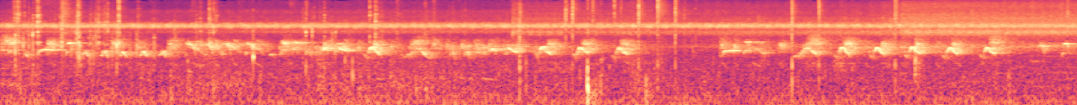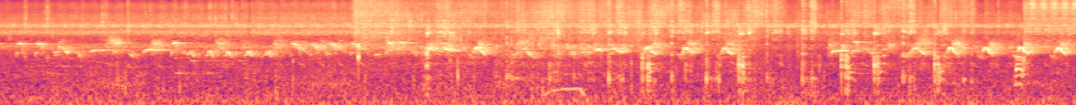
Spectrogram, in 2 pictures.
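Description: Birds chirping and chattering in quick runs of calls throughout, over a steady high-pitched insect drone. About two-thirds of the way through, a brighter steady hiss joins in, with a few light clicks scattered through.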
